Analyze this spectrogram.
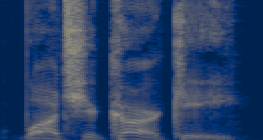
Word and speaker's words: Bjukowski: Okay, Mr. uh Bjukowski, pronounced like watch your car key.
